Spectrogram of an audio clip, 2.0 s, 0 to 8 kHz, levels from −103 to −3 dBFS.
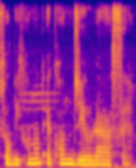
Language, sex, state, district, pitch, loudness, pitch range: Assamese, female, Assam, Kamrup Metropolitan, 210 Hz, -14 LUFS, 195-225 Hz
